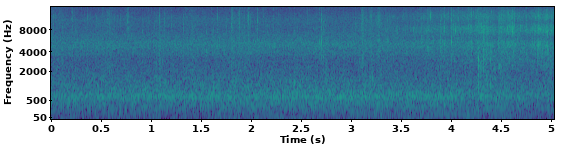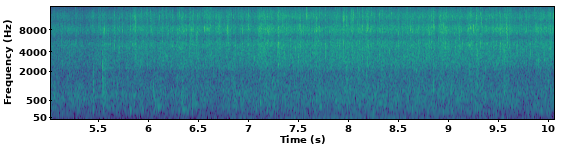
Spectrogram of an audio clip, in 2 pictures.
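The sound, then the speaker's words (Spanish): Flowing water of a polluted river in Pinotepa rushes and gurgles steadily, a dense, continuous wash of sound that swells a little louder partway through. No voices are heard. “Y cuando vienen las lluvias, los arroyos que desembocan en mi cauce vienen cargados de bolsas de basura, de plásticos, tanto así que a veces parezco botadero de basura, y no el gran río que alguna vez fui.”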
